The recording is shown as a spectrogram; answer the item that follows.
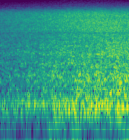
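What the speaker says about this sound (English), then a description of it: "all these white water rapids going down towards where the bridge is" White water rapids rush down a rocky stream toward a bridge near a waterfall, a loud, steady roaring hiss that stays constant and close throughout.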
